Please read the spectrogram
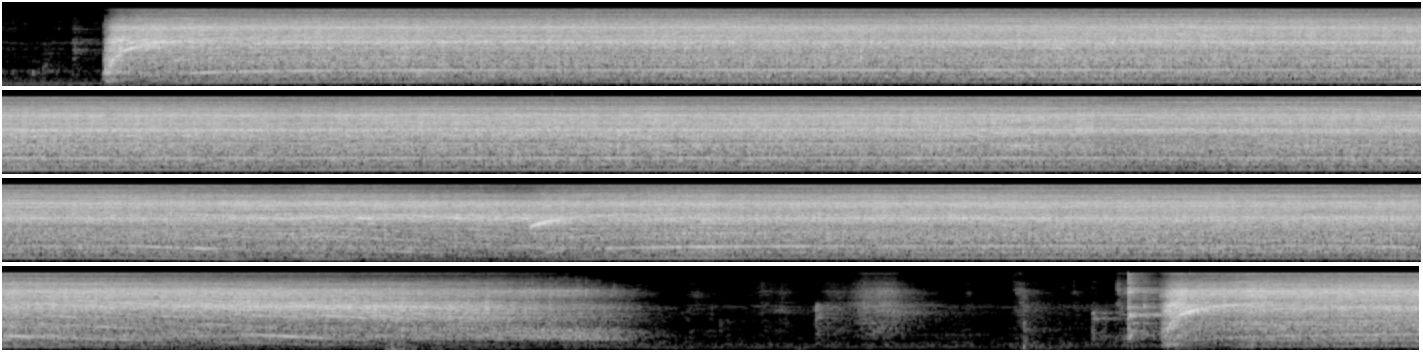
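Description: Electric pipe threading machine's motor starting and running with a steady whine as it turns a threaded GI pipe, then switched off and spinning down with a falling pitch about fifteen seconds in. It starts again, runs about five seconds and spins down again, and after a few seconds of much quieter sound it starts up once more near the end.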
